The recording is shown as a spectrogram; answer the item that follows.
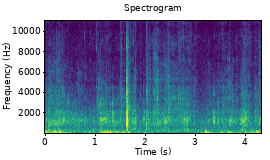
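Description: Ice skates scraping and hockey sticks clacking against a puck on outdoor ice, in irregular strokes, with one sharp crack of a stick on the puck about a second and a half in.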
